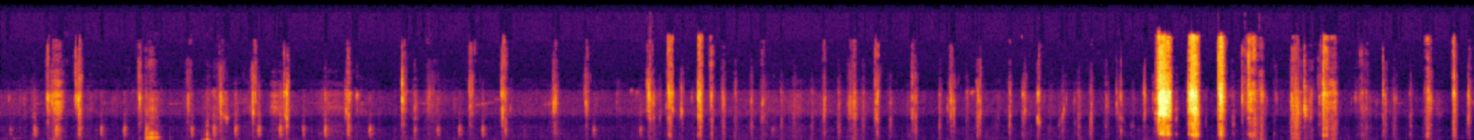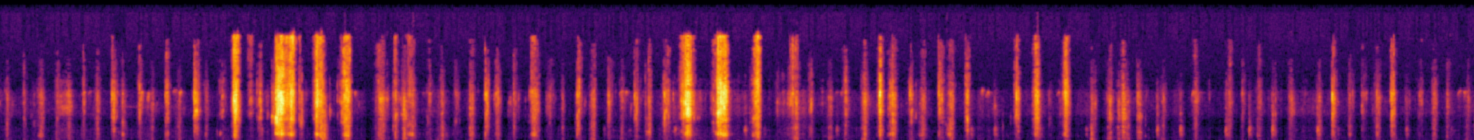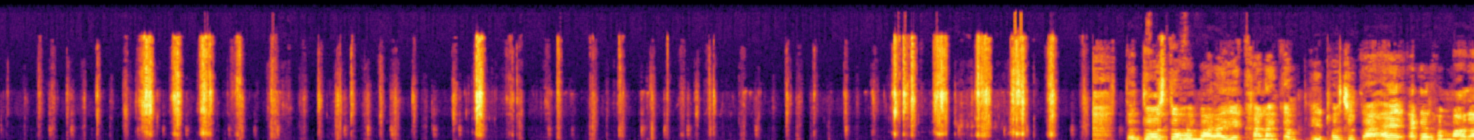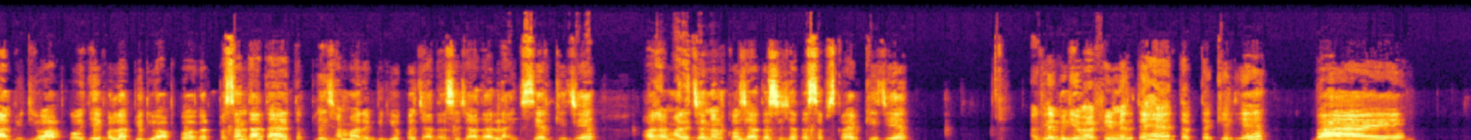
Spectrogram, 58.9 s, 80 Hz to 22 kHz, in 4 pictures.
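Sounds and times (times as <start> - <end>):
mouth clicks: 0.0 - 13.4
chewing and crunching food: 0.0 - 41.5, 42.8 - 58.9.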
